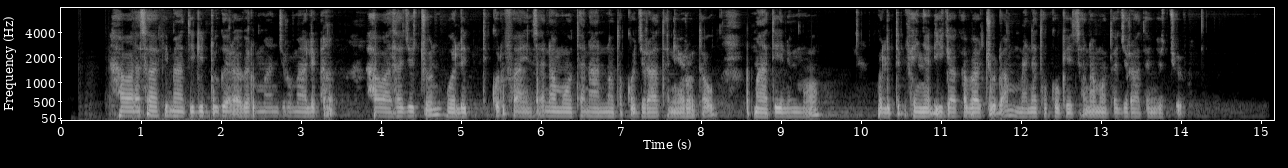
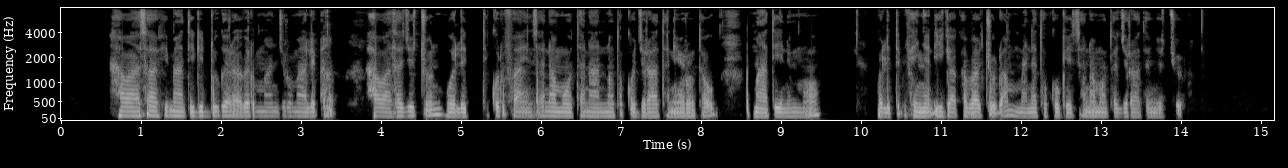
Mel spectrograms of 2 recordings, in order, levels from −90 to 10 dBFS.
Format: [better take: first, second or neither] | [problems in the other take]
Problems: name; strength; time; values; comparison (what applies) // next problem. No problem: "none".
second | noise reduction (neural separator model SepFormer DNS4)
